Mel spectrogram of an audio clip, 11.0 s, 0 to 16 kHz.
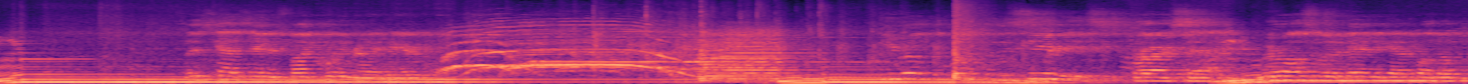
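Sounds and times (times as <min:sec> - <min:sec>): electric guitar chord drone: 0:05.2 - 0:08.0
person talking: 0:06.6 - 0:11.0.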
